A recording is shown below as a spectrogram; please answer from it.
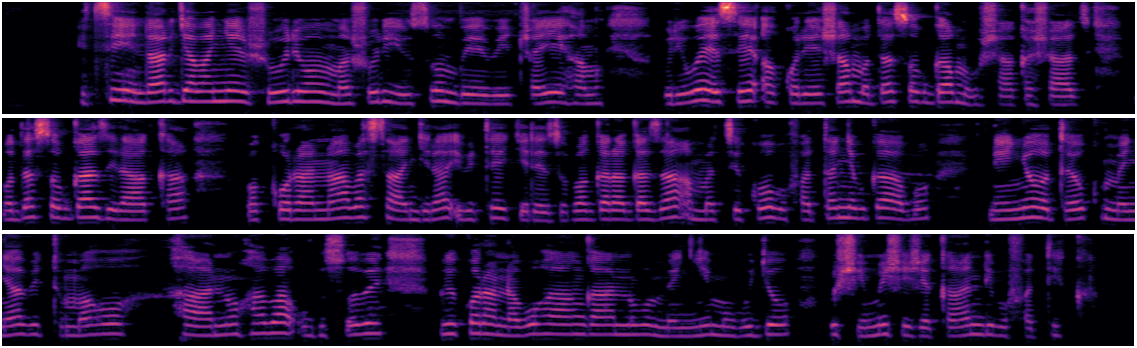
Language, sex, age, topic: Kinyarwanda, female, 18-24, education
